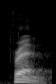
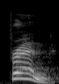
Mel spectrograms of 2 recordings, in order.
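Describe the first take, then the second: First: Said in the usual way. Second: Friend said high and pointed, falling hard. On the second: Shown as a demonstration. Preacher echoing Jesus' word to Judas, pointed. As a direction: lift Friend up high in dismay. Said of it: "He sells him out".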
